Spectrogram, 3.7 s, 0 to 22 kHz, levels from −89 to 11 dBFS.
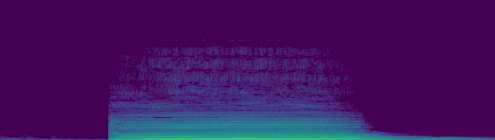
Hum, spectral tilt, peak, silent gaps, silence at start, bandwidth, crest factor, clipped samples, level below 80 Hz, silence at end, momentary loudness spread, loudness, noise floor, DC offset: none; -9 dB/octave; -12 dBFS; none; 0.8 s; 5.6 kHz; 12 dB; under 0.1%; -66 dBFS; 0.3 s; 13 LU; -23 LUFS; -63 dBFS; under 0.1%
